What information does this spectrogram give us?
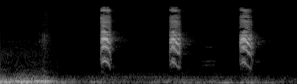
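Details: Long-tailed shrike singing vigorously in a sharp fighting style, used as a lure to provoke other shrikes into singing: three loud, harsh, rasping notes about 0.7 seconds apart over a low background hum.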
